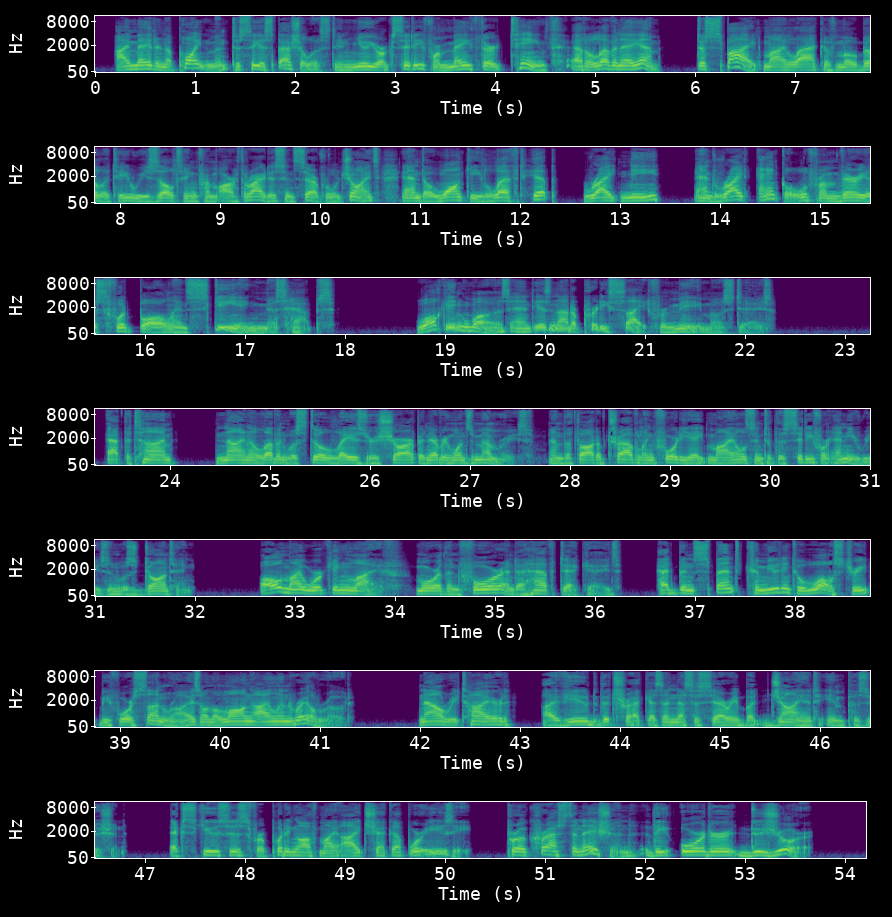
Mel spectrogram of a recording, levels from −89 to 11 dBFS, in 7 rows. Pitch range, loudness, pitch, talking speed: 115-140 Hz, -16 LUFS, 130 Hz, 150 wpm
